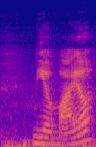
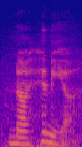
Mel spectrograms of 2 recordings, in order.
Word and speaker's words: Nehemiah: Nehemiah is how a lot of people pronounce it in English. But it is a Hebrew name and it is pronounced Nahheimeia.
